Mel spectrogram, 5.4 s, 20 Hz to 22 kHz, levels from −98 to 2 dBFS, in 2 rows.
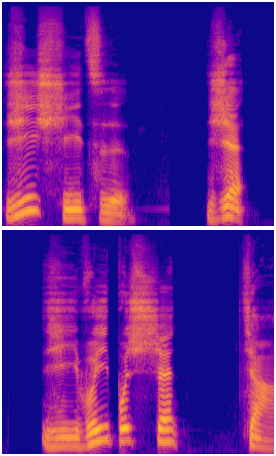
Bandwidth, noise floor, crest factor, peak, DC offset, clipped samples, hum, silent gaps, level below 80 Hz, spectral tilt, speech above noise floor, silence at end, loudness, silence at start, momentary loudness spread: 19 kHz; -82 dBFS; 18 dB; -4 dBFS; under 0.1%; under 0.1%; none; 1.67-1.79 s, 2.78-2.90 s; -72 dBFS; -3.5 dB/octave; 62 dB; 0 s; -21 LUFS; 0.05 s; 13 LU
